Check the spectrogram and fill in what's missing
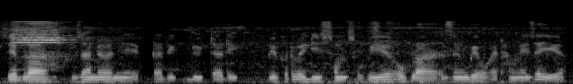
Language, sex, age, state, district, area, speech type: Bodo, male, 18-30, Assam, Udalguri, urban, spontaneous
